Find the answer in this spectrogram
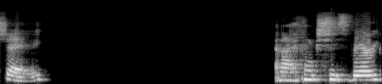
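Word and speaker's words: Shai: It might be Shy. It's spelled S H A I. But I think it's Shay.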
